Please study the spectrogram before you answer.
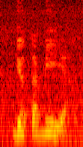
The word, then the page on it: otabia: wamesa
